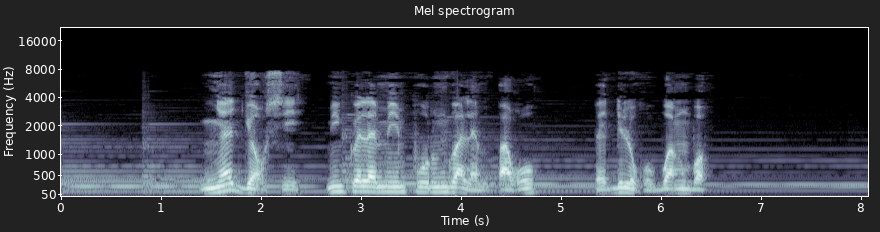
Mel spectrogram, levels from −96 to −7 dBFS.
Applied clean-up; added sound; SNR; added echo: none; Musical instrument; 14 dB; none.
